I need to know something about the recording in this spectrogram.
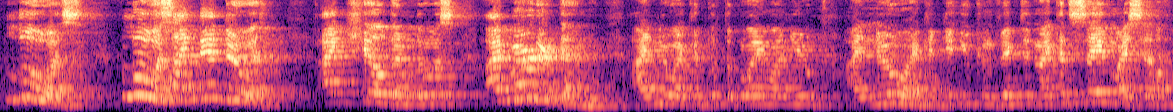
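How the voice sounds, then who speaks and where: An actor playing a guilty, panicked murderer, frantic and pleading in old-time radio melodrama. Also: male voice, extremely high pitch, lively intonation, a little slow, pushed and bright, full character voice. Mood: broken confession. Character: guilty, panicked murderer lawyer confronted by ghosts. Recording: echoey distant radio play, faint noise.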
